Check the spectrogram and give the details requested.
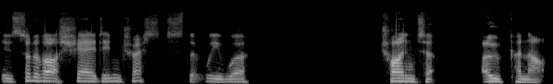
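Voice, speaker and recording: A middle-aged British man telling his own story as an interview guest, reflective and halting, often repeating words as he searches for phrasing. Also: medium pitch, steady tone, bright, forceful tone, dry recording. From United Kingdom. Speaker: interview guest, author and former army officer.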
